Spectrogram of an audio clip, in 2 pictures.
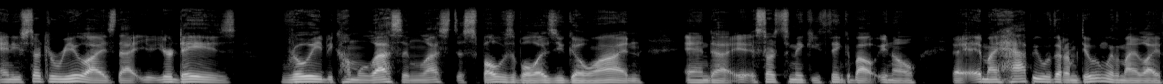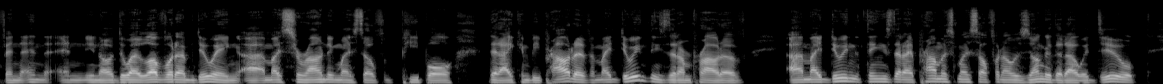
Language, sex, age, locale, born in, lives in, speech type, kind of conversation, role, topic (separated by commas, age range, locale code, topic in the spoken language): English, male, 25-29, en-US, United States, United States, conversation, unstructured, none, Which soundtracks or musical scores transformed scenes for you, and why did they resonate personally?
